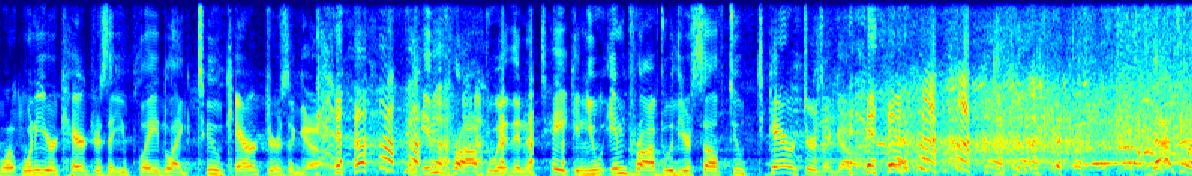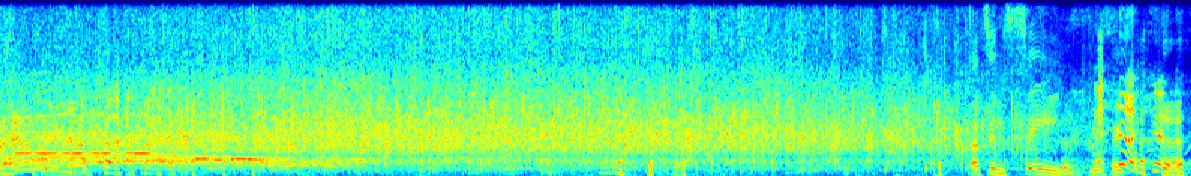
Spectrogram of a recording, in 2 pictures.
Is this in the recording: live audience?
yes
